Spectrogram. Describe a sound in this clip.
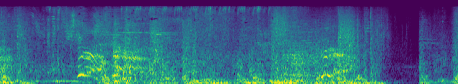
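Fantasy battle spell effects whoosh and crackle.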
